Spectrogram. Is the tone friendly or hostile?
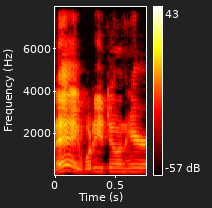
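friendly. It is said in a friendly, welcoming tone.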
